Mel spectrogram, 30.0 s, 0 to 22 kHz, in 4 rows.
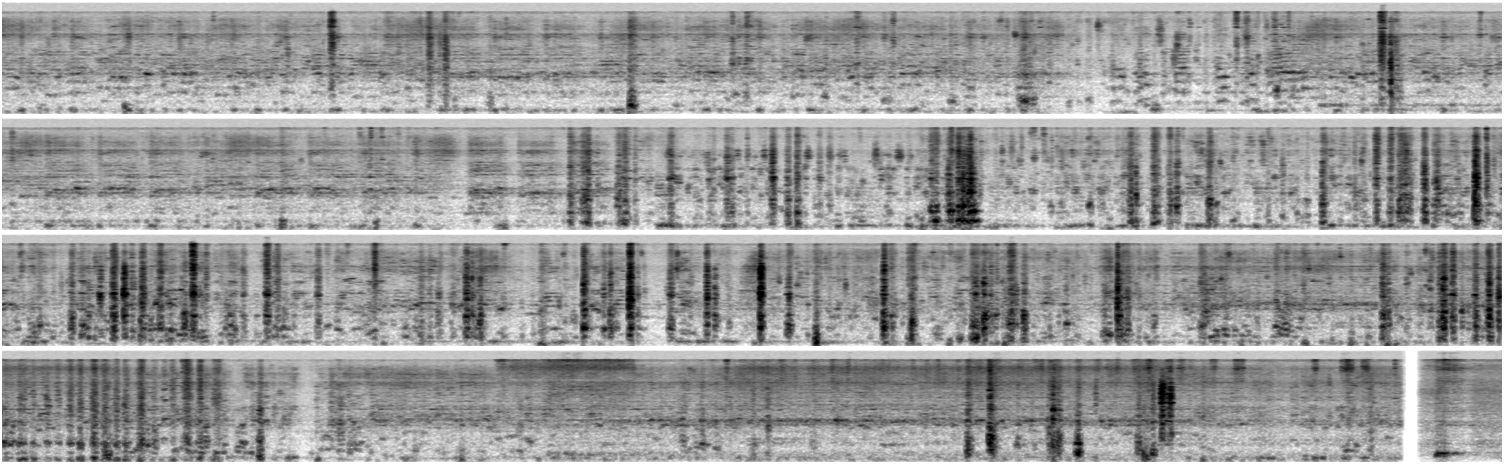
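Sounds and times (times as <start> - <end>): clicking and knocking of toilet parts: 13.0 - 20.8.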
